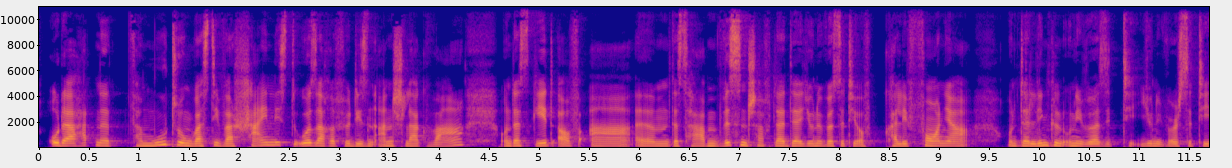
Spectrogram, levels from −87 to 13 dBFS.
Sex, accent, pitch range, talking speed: female, German, 175-225 Hz, 145 wpm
